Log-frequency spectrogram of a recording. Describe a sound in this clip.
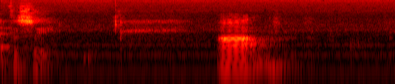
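A middle-aged man speaks briefly and quietly close to a microphone.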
